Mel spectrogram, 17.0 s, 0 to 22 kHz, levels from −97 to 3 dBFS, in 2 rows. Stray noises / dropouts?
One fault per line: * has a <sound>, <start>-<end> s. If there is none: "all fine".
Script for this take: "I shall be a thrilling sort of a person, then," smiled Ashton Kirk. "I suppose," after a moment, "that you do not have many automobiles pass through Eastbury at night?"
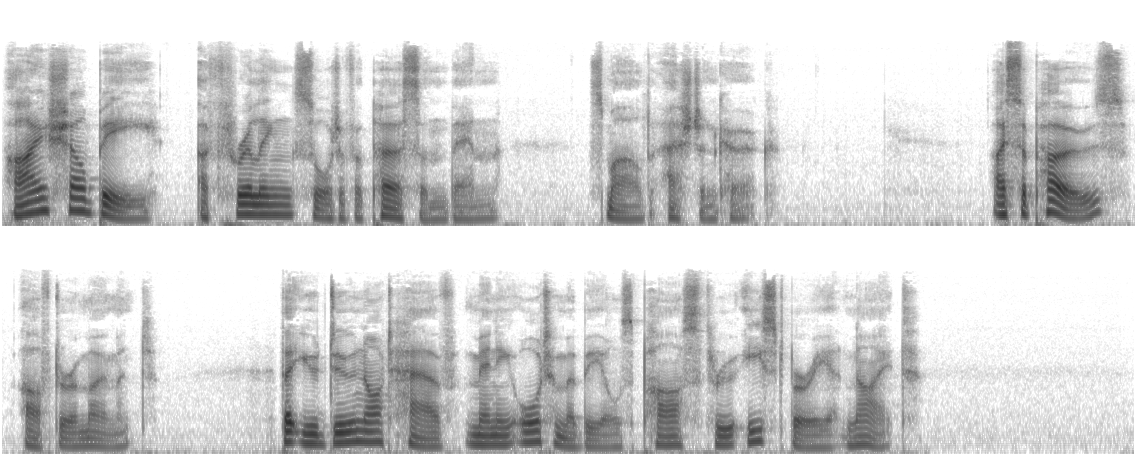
all fine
